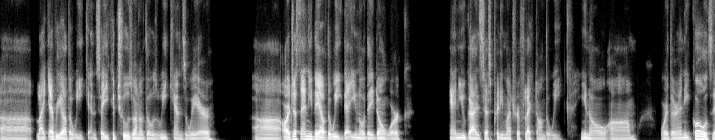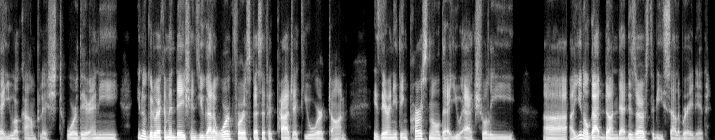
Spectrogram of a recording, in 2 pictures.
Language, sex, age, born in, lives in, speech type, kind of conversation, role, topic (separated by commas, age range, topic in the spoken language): English, male, 35-39, Jamaica, United States, conversation, unstructured, none, How can simple weekly rituals help you celebrate each other’s wins and strengthen your connection?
